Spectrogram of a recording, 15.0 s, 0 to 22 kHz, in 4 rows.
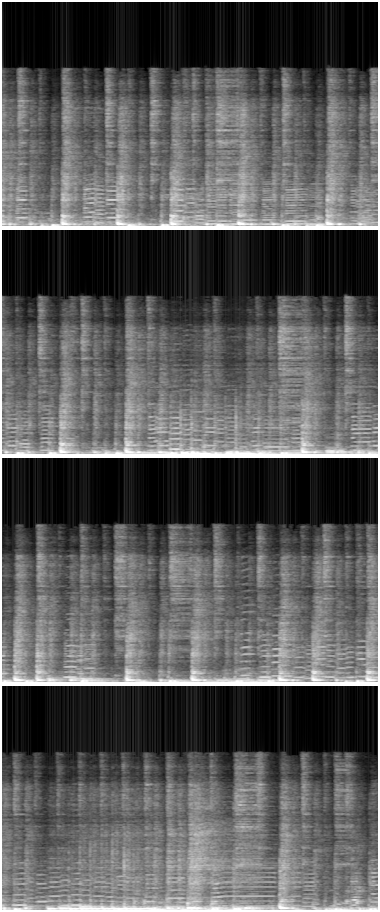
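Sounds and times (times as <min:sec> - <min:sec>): drum kit beat: 0:00.0 - 0:15.0
jazz melody line: 0:00.0 - 0:15.0
electric bass line: 0:04.7 - 0:15.0.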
